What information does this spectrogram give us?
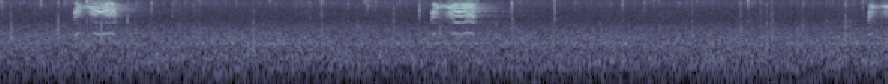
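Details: In Ostankino park, a tawny owl utters short hissing, high-pitched calls roughly every two and a half seconds over continuous low urban background noise.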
